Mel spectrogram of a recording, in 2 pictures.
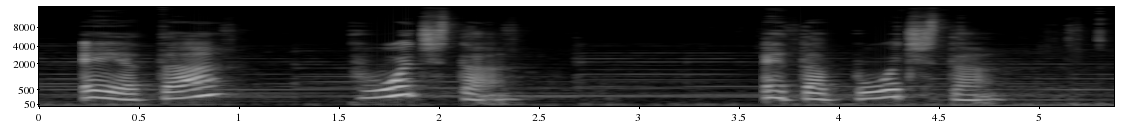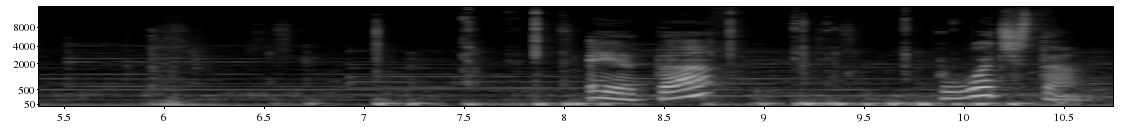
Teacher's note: in the first word это, the stress is not on O, so we must pronounce it as A. Почта, почта, the second word, O is under the stress, it is stressed, so we have to say it as it is.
